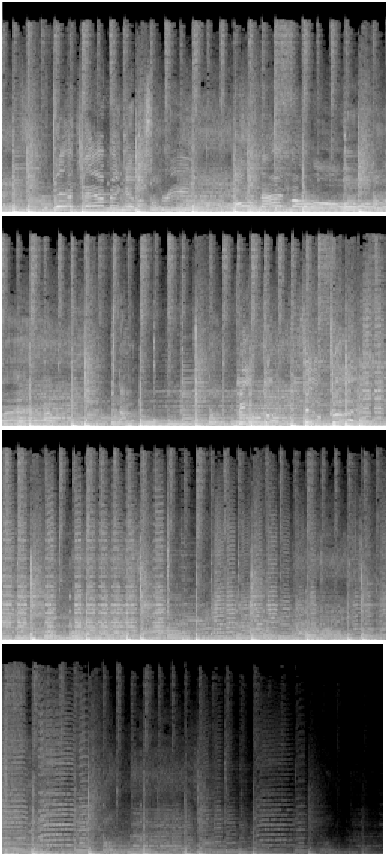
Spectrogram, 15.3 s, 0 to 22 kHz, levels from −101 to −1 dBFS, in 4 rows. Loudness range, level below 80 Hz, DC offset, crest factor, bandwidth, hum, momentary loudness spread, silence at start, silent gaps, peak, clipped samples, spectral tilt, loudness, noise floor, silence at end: 14 LU; -30 dBFS; under 0.1%; 20 dB; over 20 kHz; none; 14 LU; 0 s; none; 0 dBFS; under 0.1%; -5 dB/octave; -19 LUFS; -65 dBFS; 1.3 s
